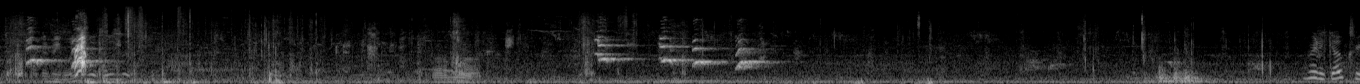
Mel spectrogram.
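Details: Evening rat work for a litter of Patterdale Terrier puppies in their pen: a sharp yip early on, then a cluster of four descending whiny yelps midway, with soft human voices and rustling in between.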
